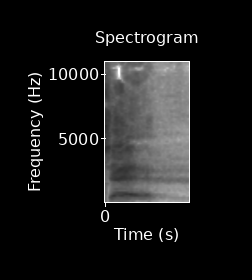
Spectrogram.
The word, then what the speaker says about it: Shad: It's Shad. Get put some Shad. Why do you give him a short A? That's not his name.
